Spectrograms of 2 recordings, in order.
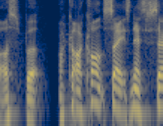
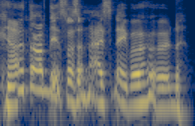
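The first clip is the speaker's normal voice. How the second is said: put-on high-pitched, croaky old woman voice; 7 semitones higher than usual. Voicing a line in an accent they cannot place, croaky old-woman voice. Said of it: "I don't know what accent that was. Croaky old bag".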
